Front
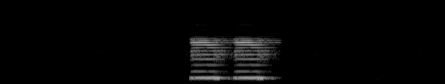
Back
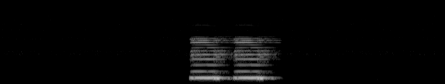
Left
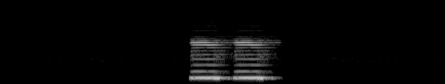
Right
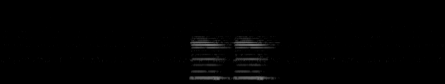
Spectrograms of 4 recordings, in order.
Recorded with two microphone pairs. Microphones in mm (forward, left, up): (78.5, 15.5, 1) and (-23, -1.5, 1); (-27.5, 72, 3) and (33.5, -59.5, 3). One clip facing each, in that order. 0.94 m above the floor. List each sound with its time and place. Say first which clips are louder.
1.9 s a car horn: back 6 dB, left 25 dB; 120° left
